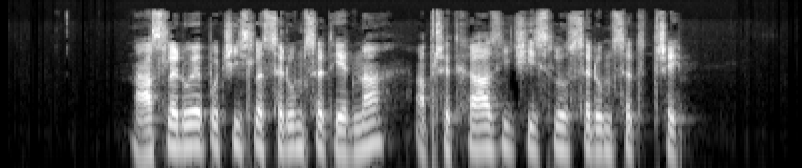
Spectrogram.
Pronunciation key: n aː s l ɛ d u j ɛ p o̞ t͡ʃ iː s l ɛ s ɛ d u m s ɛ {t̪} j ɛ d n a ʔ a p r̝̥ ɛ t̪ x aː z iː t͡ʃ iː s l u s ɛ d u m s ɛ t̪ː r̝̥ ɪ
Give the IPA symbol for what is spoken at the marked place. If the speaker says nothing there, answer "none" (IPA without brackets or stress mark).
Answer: t̪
